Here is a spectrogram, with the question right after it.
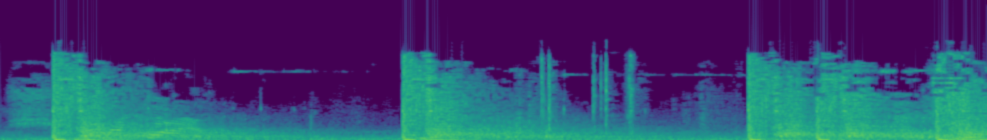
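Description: Gunfire in the shooter game Quantum Break: three loud, sharp bursts of shots about every two seconds, each with rattling follow-up and a rumbling tail, over a busy combat backdrop with a voice briefly heard.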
